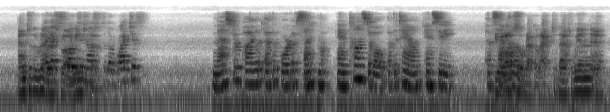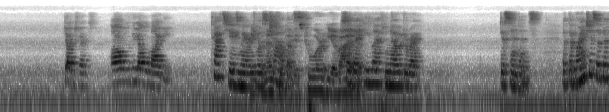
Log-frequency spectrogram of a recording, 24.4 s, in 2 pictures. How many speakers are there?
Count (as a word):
three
